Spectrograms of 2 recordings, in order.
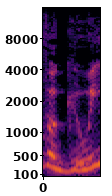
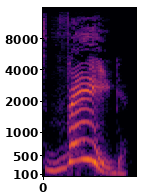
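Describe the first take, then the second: First: The ending is sounded as an extra syllable. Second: The ending is silent, making one syllable. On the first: The speaker calls it wrong. "It's not vagui" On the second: The speaker calls it right. "it's vague"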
